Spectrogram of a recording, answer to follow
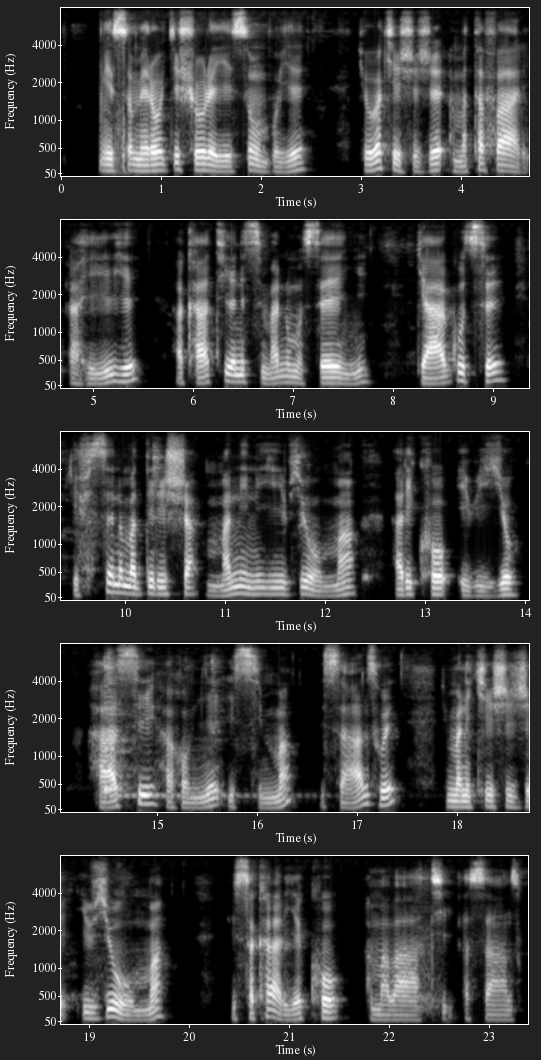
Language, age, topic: Rundi, 25-35, education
